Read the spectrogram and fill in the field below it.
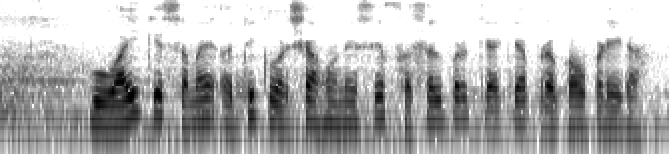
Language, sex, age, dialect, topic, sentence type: Hindi, male, 41-45, Marwari Dhudhari, agriculture, question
